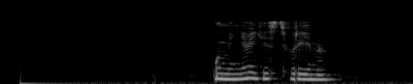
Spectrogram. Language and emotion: Russian, neutral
